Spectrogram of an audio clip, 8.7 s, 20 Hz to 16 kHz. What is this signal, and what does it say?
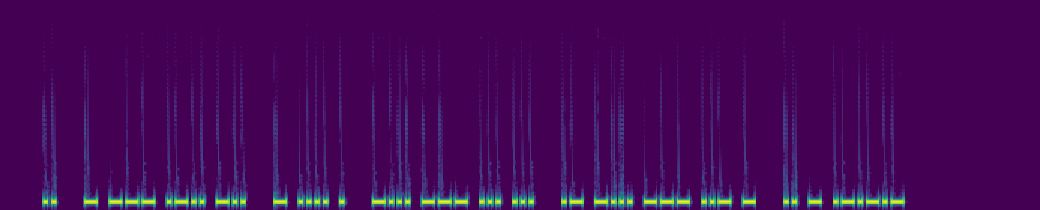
Morse code, heard as a keyed tone, about 36 wpm, 700 Hz. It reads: I TOLD THE BOSS ABOUT IT.
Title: Sentences from Top 1000 Words - Review Part 4 - 35wpm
